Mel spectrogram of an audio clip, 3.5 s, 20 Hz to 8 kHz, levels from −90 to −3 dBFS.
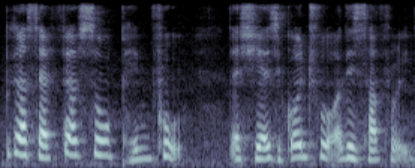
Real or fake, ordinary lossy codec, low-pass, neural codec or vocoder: fake; none; 7.2 kHz; codec, 16 kHz, 16 kbps, FreqCodec, smaller model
